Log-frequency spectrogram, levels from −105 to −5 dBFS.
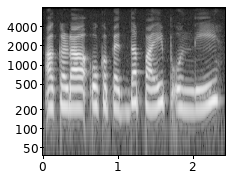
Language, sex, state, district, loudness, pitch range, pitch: Telugu, female, Telangana, Hyderabad, -17 LUFS, 215-240 Hz, 220 Hz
